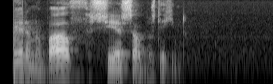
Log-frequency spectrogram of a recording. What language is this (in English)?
Icelandic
